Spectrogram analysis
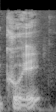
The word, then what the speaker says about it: Cauet: Vous envoyez Coé. Oui. Mettez Coé, vous écrivez Coé. Comme si vous écriviez mon bébé. Bah, c'est Coé. Ça s'écrit comment? Ça s'écrit comment? C-A-U-E-T. Ah, d'accord. Voilà. C'est pas K-O-E.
